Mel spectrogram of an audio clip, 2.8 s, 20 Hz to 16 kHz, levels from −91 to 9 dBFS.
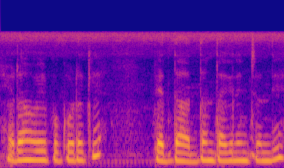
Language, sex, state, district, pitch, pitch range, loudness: Telugu, female, Telangana, Mahabubabad, 190 Hz, 185-200 Hz, -16 LUFS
